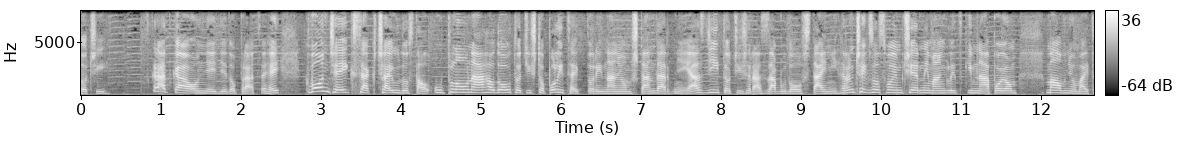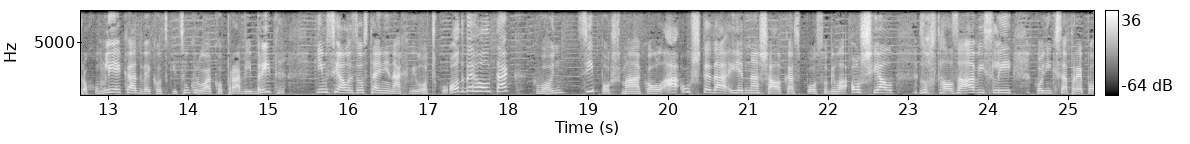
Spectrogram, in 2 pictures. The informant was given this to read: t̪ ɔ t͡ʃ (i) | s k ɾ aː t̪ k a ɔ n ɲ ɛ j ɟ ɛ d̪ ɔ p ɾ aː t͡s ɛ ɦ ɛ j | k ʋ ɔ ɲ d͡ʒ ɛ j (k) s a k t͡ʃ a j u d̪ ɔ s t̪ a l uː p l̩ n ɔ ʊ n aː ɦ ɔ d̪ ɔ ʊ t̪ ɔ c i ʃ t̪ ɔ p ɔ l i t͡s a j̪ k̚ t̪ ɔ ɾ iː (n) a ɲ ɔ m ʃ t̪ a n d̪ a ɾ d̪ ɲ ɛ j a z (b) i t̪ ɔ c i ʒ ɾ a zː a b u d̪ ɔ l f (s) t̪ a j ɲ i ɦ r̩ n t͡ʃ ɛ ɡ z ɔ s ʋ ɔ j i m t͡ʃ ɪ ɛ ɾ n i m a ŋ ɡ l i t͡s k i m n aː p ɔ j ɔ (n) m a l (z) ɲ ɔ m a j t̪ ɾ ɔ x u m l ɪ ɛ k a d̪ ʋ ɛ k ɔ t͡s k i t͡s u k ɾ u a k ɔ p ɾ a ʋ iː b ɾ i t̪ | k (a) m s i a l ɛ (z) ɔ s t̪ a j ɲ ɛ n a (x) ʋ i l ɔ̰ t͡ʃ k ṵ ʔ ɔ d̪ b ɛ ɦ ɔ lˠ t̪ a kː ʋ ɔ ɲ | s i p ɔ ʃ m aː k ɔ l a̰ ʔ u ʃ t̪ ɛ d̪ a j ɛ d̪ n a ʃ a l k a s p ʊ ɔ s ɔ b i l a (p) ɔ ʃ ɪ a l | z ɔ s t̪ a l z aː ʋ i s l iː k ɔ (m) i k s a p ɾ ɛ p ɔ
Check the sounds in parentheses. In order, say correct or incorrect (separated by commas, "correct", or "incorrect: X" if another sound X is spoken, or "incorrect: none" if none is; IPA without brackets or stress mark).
correct, correct, correct, incorrect: ɟ, correct, incorrect: m, incorrect: v, incorrect: i, correct, correct, incorrect: ʔ, incorrect: ɲ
